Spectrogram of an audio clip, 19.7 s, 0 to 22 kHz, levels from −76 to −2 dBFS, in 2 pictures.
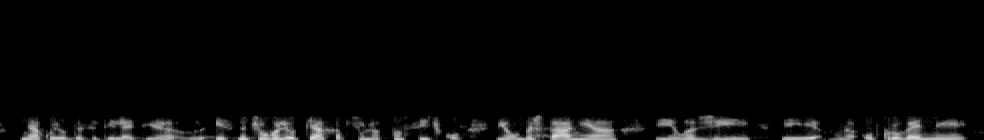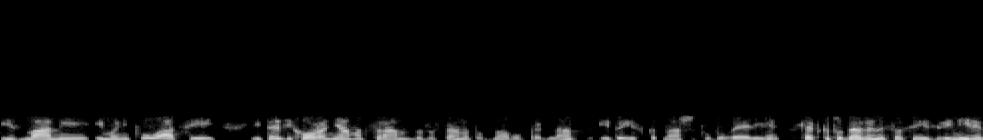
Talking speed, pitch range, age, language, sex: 125 wpm, 170-225 Hz, 50-69, Bulgarian, female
